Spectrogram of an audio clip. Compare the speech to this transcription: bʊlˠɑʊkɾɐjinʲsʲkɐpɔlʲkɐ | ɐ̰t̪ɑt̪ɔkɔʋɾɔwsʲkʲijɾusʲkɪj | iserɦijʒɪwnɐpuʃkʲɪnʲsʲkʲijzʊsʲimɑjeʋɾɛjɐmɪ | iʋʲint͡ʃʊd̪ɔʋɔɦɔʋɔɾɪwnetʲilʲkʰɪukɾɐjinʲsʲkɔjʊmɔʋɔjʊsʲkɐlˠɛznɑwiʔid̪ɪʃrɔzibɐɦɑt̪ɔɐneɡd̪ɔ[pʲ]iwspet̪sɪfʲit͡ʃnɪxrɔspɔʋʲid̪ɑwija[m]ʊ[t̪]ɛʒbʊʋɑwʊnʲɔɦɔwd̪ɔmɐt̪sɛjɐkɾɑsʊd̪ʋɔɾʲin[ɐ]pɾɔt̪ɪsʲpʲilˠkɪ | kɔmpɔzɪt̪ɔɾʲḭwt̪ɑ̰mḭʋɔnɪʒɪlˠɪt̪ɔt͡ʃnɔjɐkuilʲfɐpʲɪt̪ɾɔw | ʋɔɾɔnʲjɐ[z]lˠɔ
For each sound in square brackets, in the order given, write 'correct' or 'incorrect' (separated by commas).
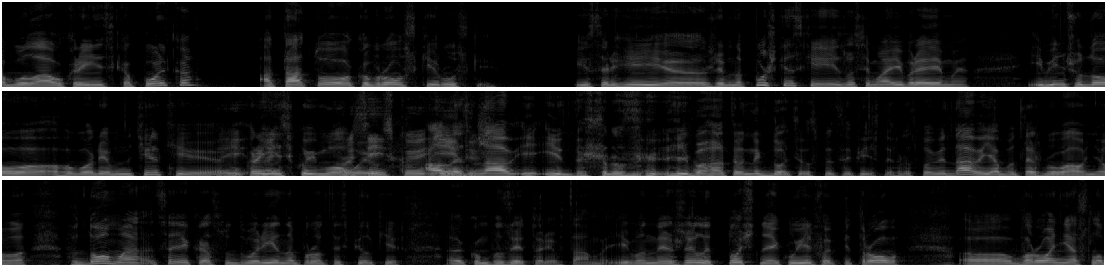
incorrect, incorrect, correct, correct, incorrect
